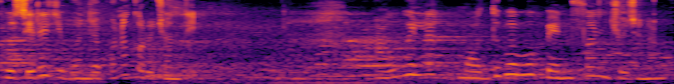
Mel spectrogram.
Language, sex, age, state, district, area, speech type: Odia, female, 18-30, Odisha, Rayagada, rural, spontaneous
